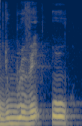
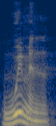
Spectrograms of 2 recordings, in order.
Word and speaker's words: women: Notez la différence de prononciation du O, ça s'écrit W-O-M-E-N, mais on va prononcer plutôt women.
